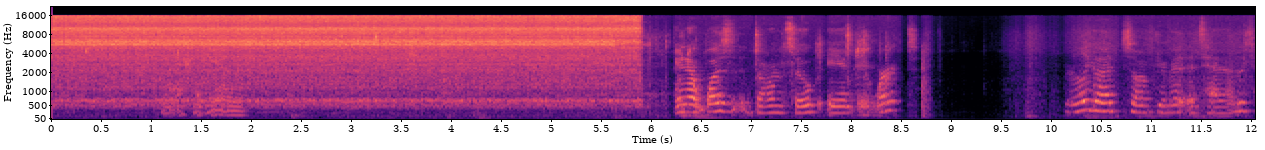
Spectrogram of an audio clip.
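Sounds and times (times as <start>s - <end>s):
tap water running: 0.0s - 6.4s.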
